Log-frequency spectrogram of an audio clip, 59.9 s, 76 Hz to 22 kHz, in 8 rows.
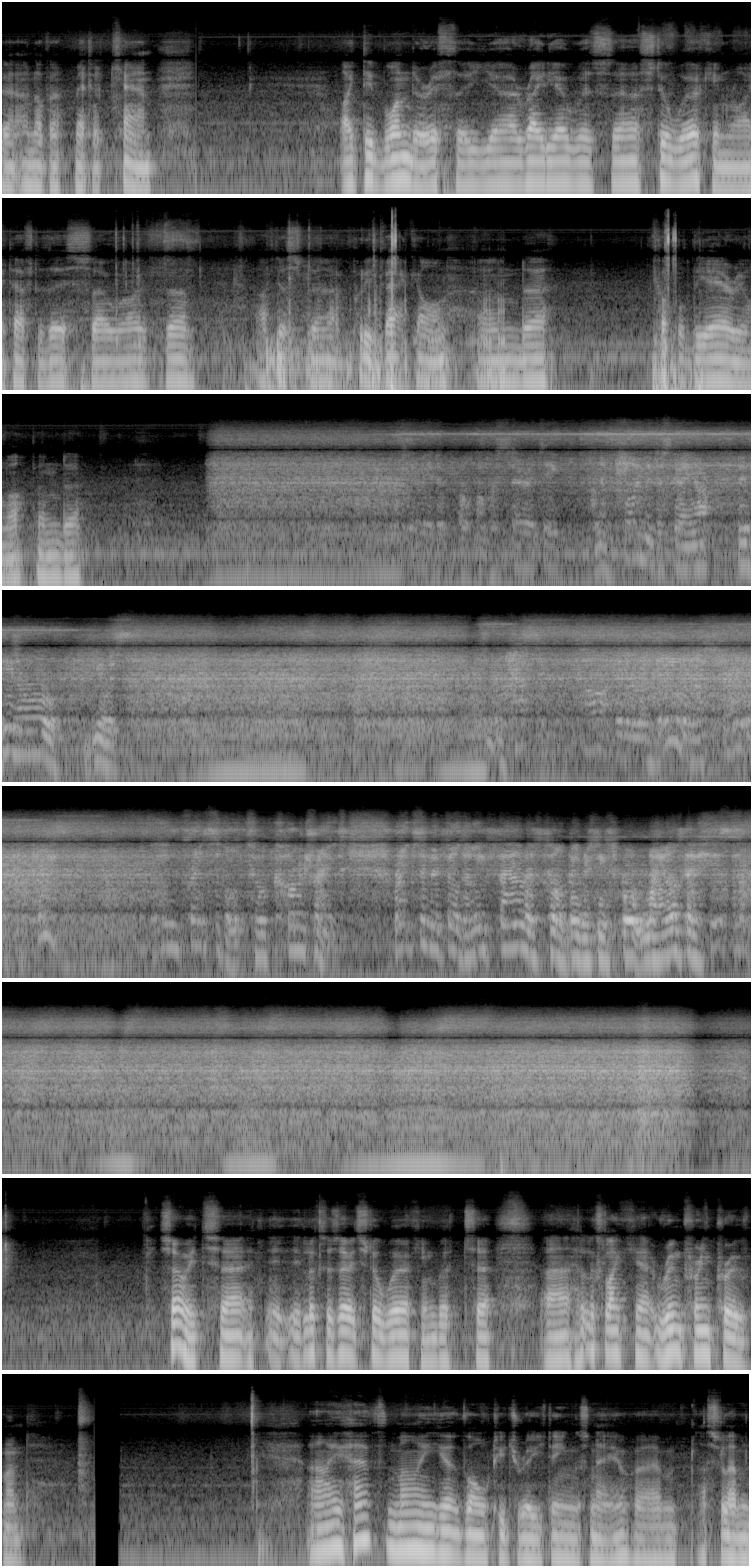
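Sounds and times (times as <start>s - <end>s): broadcast voice: 10.1s - 13.0s, 19.0s - 24.5s, 27.2s - 37.8s
radio static hiss: 17.0s - 45.1s
faint high whistle: 19.0s - 23.6s.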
